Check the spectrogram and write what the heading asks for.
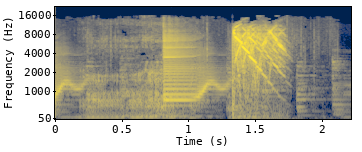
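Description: Cartoon bouncing-ball sound effects: two springy boings, each rising in pitch at the end, then a quick falling swoop about one and a half seconds in, with light music.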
